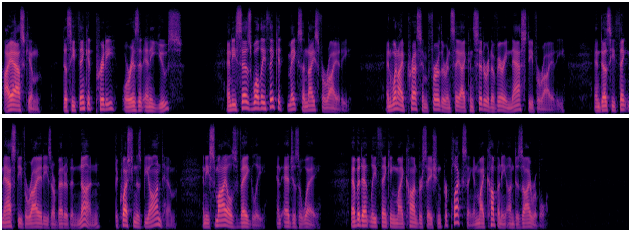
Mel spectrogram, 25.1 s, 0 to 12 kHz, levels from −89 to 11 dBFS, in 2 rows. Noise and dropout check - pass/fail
pass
